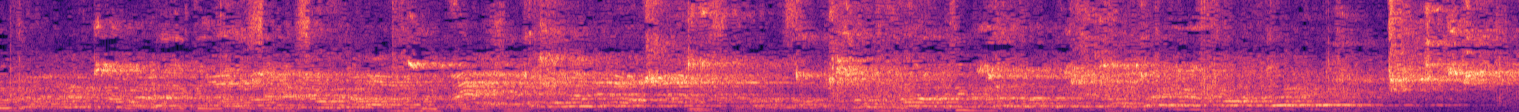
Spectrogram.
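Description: A crowd of spectators talks and calls out in a large echoing gym.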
